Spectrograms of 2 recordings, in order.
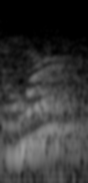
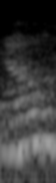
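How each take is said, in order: First: The vowel sounds like 'or'. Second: The vowel is a plain o sound. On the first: "pronounced O as A U R" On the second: "instead of saying no"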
